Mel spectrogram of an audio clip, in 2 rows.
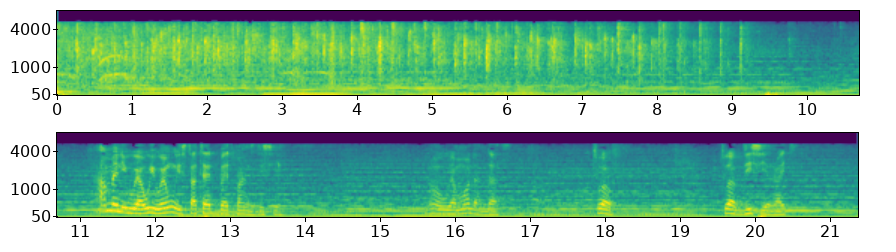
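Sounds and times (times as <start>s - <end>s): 
audience clapping: 0.0s - 10.0s
speech: 11.4s - 13.8s, 15.9s - 16.8s, 17.9s - 18.3s, 18.9s - 20.8s.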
